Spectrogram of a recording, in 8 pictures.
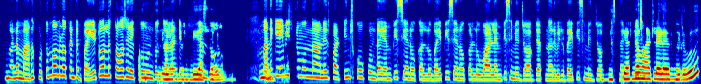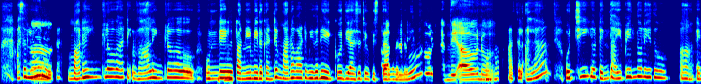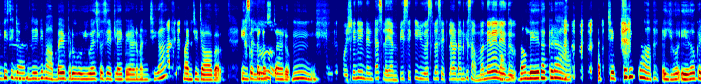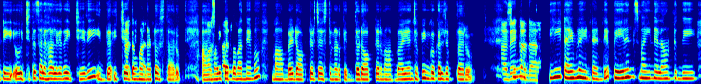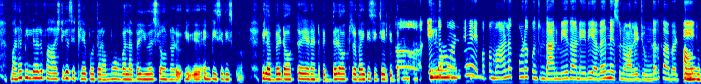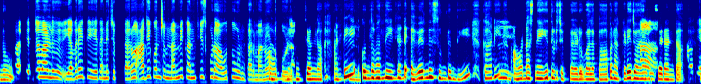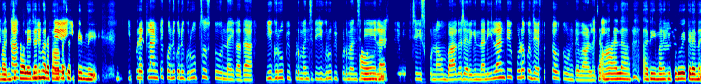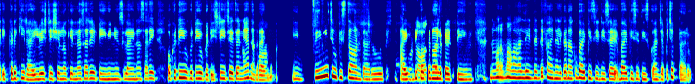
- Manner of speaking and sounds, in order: in English: "టార్చర్"; static; in English: "ఎంపీసీ"; in English: "బైపీసీ"; in English: "ఎంపీసీ"; in English: "బైపీసీ"; in English: "జాబ్"; distorted speech; chuckle; in English: "టెన్త్"; in English: "ఎంపీసీ జాయిన్"; in English: "యూఎస్‌లో సెటిల్"; in English: "జాబ్"; in English: "క్వెషన్"; in English: "ఎంపీసీకి యూఎస్‌లో సెటిల్"; laugh; in English: "సో"; in English: "పేరెంట్స్ మైండ్"; in English: "ఫాస్ట్‌గా సెటిల్"; in English: "యూఎస్‌లో"; in English: "ఎంపీసీ"; in English: "బైపీసీ‌కి"; in English: "అవేర్‌నెస్ నాలెడ్జ్"; in English: "కన్‌ఫ్యూజ్"; in English: "అవేర్‌నెస్"; in English: "జాయిన్"; chuckle; in English: "గ్రూప్స్"; in English: "గ్రూప్"; in English: "గ్రూప్"; in English: "లాస్ట్ టైమ్"; in English: "ఎఫెక్ట్"; in English: "రైల్వే స్టేషన్‌లోకెళ్ళినా"; in English: "న్యూస్‌లో"; other background noise; stressed: "ఇదే"; in English: "టార్చర్"; in English: "ఫైనల్‌గా"; in English: "బైపీసీ డిసై బైపీసీ"
- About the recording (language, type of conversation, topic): Telugu, podcast, సాధారణంగా మీరు నిర్ణయం తీసుకునే ముందు స్నేహితుల సలహా తీసుకుంటారా, లేక ఒంటరిగా నిర్ణయించుకుంటారా?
